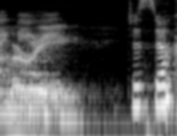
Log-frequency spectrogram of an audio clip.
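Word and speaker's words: Maire: My name is spelled M-A-I-R-E. A lot of you already know that, but for those of you who don't know me yet, it's a Scottish spelling. And I do pronounce it Mary. When we were in Scotland, I think they did confirm that it would be pronounced or Moira.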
